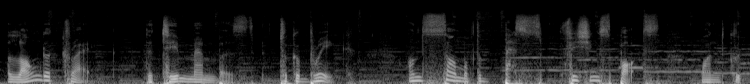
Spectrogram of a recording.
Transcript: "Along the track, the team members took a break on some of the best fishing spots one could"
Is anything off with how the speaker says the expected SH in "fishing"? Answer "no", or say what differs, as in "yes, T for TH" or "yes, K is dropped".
no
